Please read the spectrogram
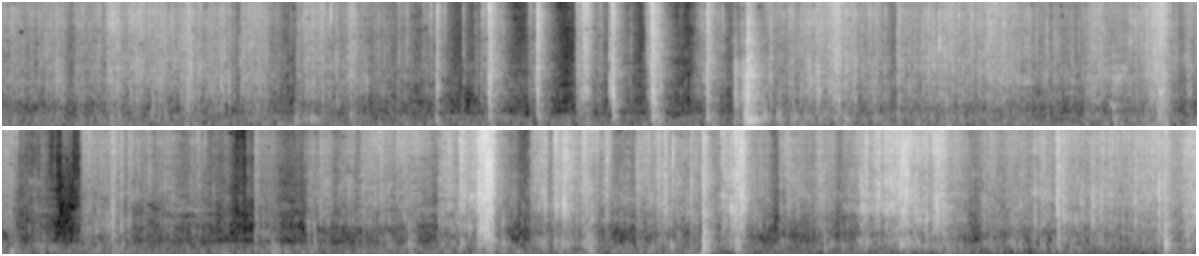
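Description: A plastic mailer bag and brown paper wrapping being torn open and crumpled by hand, with a quick run of sharp rips a few seconds in and scattered bursts of crinkling after.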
